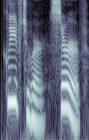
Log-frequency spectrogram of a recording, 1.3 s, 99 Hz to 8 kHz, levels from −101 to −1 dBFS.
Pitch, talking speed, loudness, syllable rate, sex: 230 Hz, 180 wpm, -15 LUFS, 4.7 syllables/s, female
